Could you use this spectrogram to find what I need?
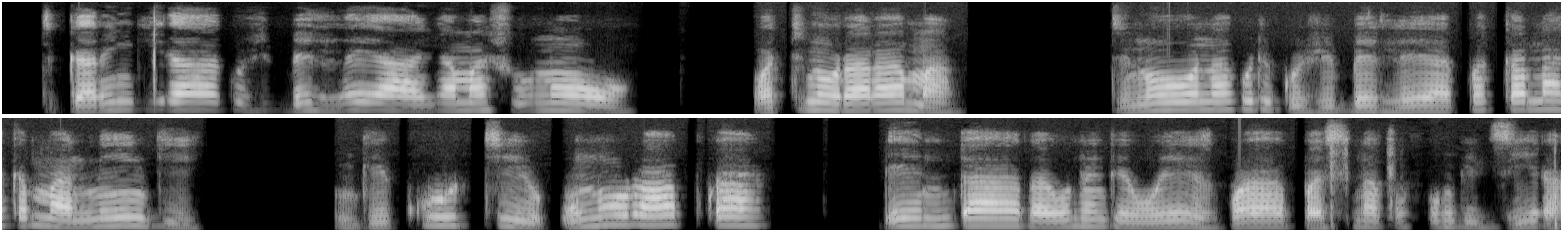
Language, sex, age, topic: Ndau, female, 25-35, health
